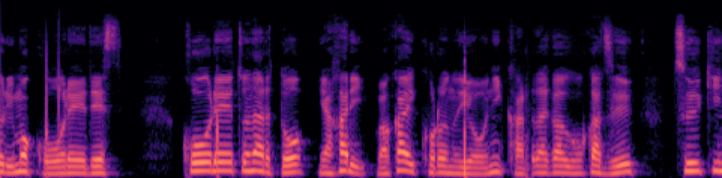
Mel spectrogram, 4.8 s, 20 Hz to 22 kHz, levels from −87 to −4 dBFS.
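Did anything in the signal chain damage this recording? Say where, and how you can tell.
Yes. Sharp pops sit on top of the sound and stand well clear of it: a double pop from 0.31 to 0.41 s, about 15 dB above the signal, then single pops at 1.45 to 1.47 s and 3.10 to 3.12 s, each about 20 dB up. The sound continues underneath each one. This is loud pop damage, likely from the analogue wiring, a connector, a switch or static injecting a voltage step that the following circuitry turned into a brief thump.

At 3.50 to 3.55 s a short smear replaces the real audio for about 40 ms before it blends back in. That is short concealed packet loss at the network stage. A packet's worth of audio arrived too late or not at all, so the decoder extended the preceding sound to cover the gap.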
